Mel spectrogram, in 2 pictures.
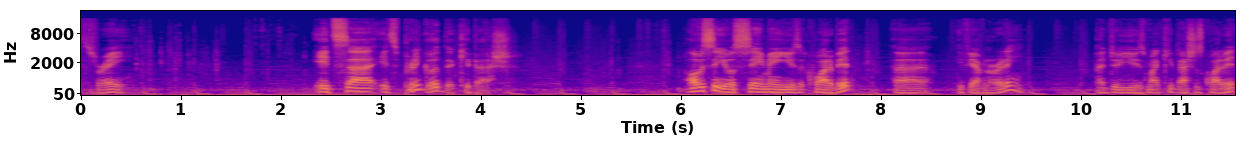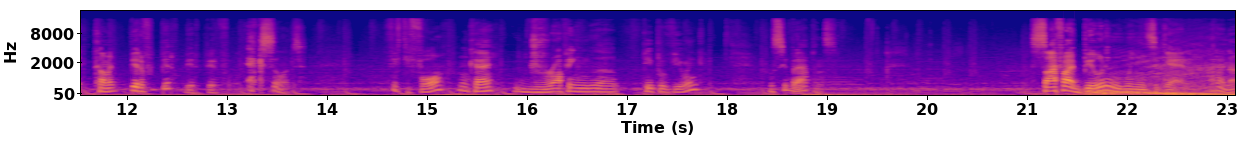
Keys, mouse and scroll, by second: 0.5 ctrl+z, 0.9 ctrl+r, 1.8 scroll down 1, 2.2 ctrl+r, 5.6 middle click, 6.0 Tab, 6.1 click, 7.3 g, 15.6 middle click, 19.2 shift+middle click, 21.8 middle click.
